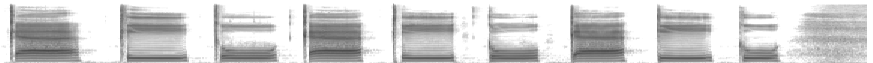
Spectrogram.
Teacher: kita lafalkan bukan mengalir nafas huruf kafnya tapi hanya berupa percikan percikan nafas saja · Keluar dulu percikan, baru keluar vokal A-nya.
